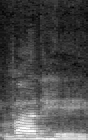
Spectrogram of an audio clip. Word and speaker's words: Vange: in a moment and he couldn't say van hay which is the way to pronounce my name in Spanish man he is coming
